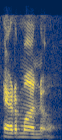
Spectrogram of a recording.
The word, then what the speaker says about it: hermano: Él es mi hermano. Él es mi hermano. Ella es mi hermana. Ella es mi hermana. Remember that the H in Spanish is silent, so those mean he is my brother, she is my sister.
